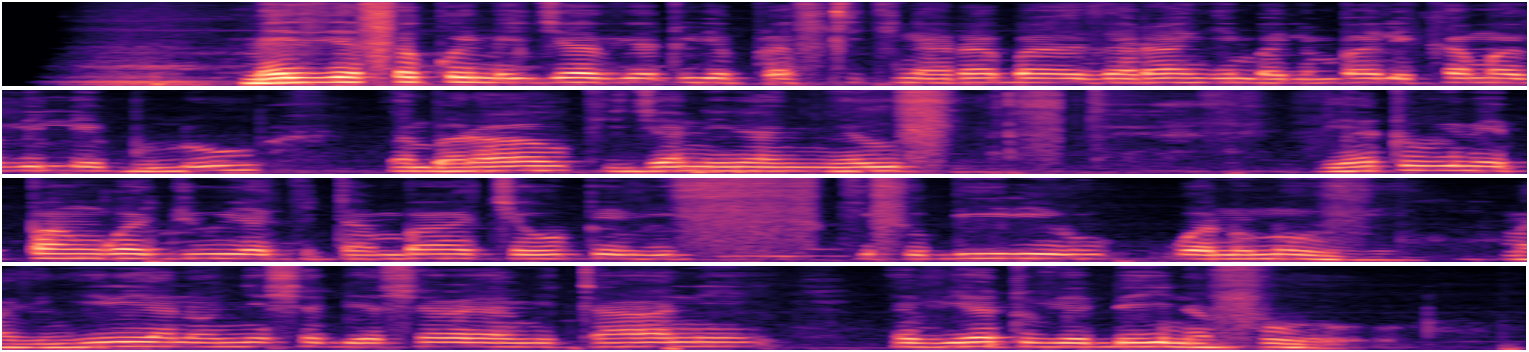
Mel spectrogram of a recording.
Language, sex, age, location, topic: Swahili, male, 25-35, Nairobi, finance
